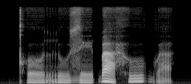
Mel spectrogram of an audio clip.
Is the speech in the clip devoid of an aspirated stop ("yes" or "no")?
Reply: no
